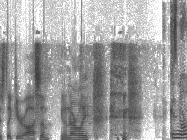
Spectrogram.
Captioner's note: laughing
